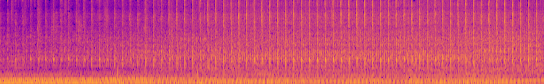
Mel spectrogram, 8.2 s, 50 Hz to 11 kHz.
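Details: Honda Integra B20 VTEC engine that had run a 75-shot of nitrous, then a different head with about 10 psi boost; sharp, regular knocks about three a second over a rough idle from failed rod bearings; the block was otherwise fine. Rod knock.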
